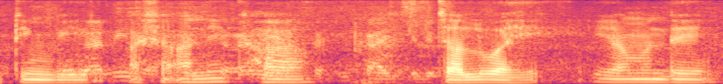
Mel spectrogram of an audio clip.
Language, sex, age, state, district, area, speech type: Marathi, male, 18-30, Maharashtra, Hingoli, urban, spontaneous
